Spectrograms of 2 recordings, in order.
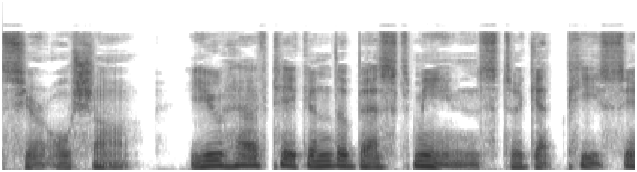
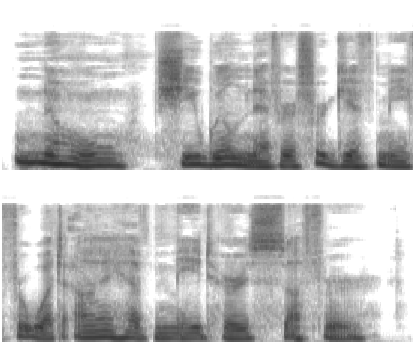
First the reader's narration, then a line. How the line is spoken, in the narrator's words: whimpered the old man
